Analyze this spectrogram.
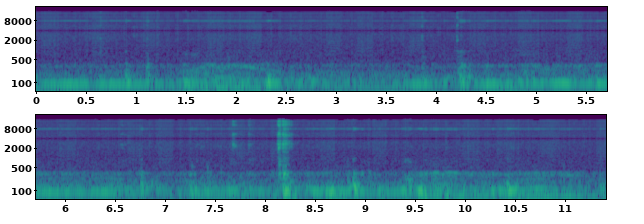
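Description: Hummer engine running low and steady as the truck crawls over a rough dirt trail, its pitch swelling slightly now and then. A sharp knock about eight seconds in, with lighter knocks about four and seven and a half seconds in, as the body jolts over bumps.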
